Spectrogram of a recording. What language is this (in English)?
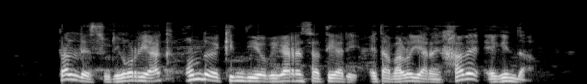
Basque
